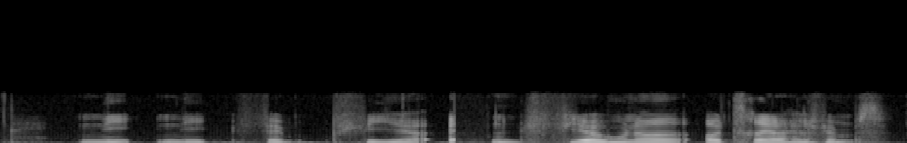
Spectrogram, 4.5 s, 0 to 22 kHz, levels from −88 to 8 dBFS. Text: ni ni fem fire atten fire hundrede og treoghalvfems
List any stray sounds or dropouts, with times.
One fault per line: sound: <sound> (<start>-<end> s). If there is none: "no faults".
sound: dropout (2.3-2.4 s)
